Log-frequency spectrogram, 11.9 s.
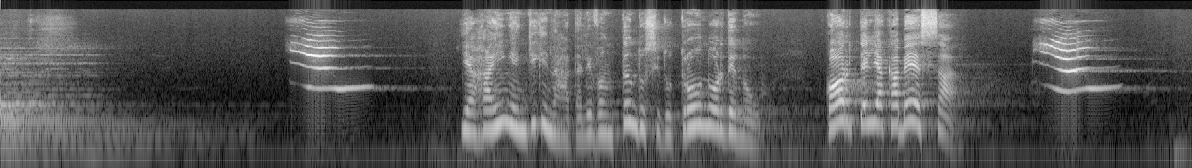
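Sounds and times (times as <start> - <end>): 
kitten meowing: 2.9 - 3.9, 10.4 - 11.4
speech: 4.6 - 7.7, 8.3 - 9.6.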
